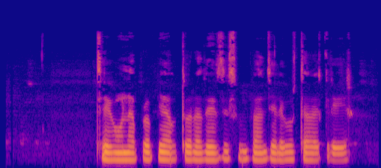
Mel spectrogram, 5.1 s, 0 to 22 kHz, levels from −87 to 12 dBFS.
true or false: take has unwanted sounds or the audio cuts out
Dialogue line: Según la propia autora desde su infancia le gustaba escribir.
false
